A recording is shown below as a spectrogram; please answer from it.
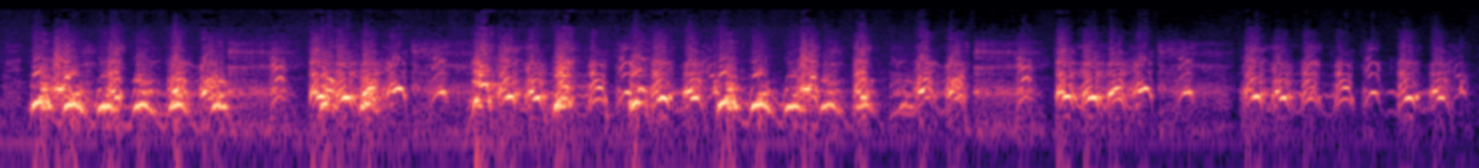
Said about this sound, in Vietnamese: Một đàn chó dữ như đàn hùm ở đâu nhất tề sổ ra, chúng nhảy chồm lên tận mặt người lạ.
